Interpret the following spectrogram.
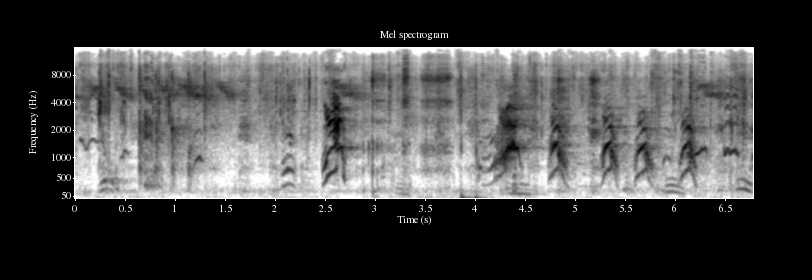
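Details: Poodle giving birth to seven puppies of identical color: a series of high, wavering whimpers and squeaky yelps repeating roughly every half second in the second half, with faint human voice in the background.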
